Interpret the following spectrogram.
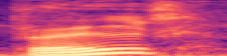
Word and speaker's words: Brewood: mary's catholic church of brood and if anyone was wondering how brood was spelt that is how brood is spelt and there we have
